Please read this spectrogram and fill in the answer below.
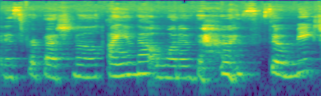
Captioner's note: chuckles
